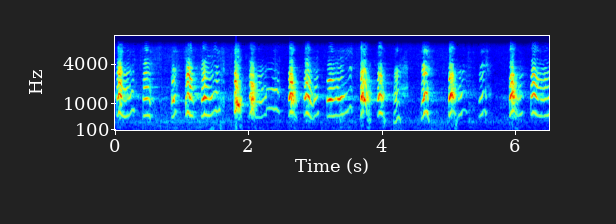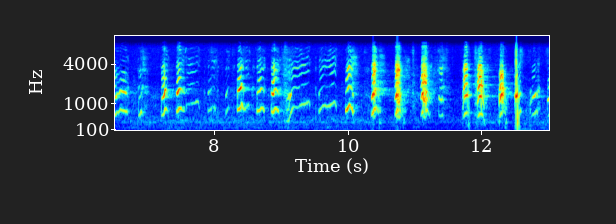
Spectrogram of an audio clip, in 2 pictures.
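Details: Dog on its first squirrel hunt, being trained for drive: excited, nearly continuous high-pitched yipping barks with strong harmonics, about two to three per second, each with a bent, wavering pitch, sustained throughout with no other clear sounds.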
